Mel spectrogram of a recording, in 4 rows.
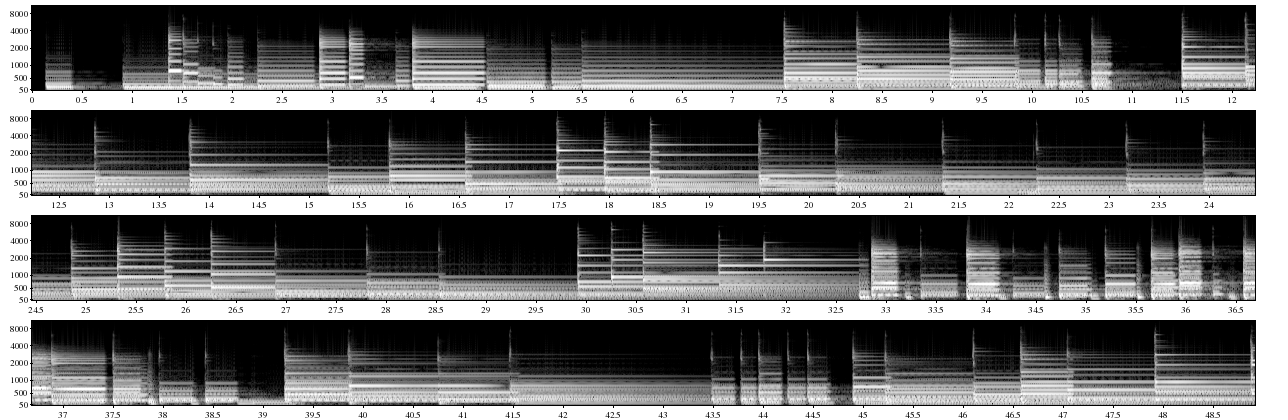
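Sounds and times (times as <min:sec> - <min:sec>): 
Dyno electric piano: 0:00.0 - 0:48.9.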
